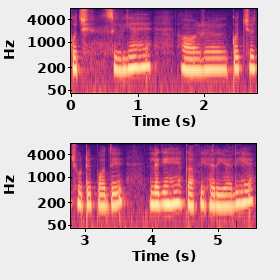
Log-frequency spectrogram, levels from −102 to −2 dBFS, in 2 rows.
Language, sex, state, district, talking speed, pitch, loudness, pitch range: Hindi, female, Delhi, New Delhi, 130 wpm, 185 Hz, -15 LUFS, 180-200 Hz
